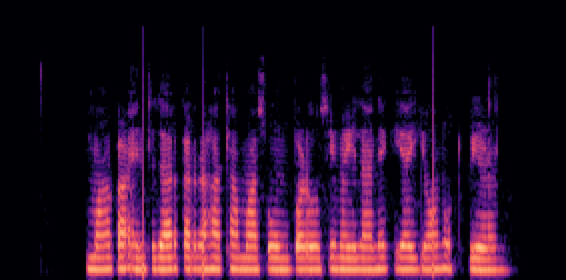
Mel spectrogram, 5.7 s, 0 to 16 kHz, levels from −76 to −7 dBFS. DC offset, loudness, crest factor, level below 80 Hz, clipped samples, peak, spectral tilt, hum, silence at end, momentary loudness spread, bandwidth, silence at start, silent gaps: under 0.1%; -22 LUFS; 16 dB; -60 dBFS; under 0.1%; -6 dBFS; -9 dB/octave; none; 0.55 s; 5 LU; 6.6 kHz; 0.85 s; none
